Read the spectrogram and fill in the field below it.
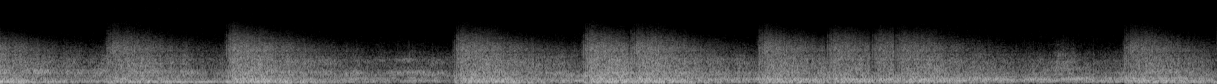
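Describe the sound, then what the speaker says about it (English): Parachute fragmentation bombs go off in a string of heavy blasts, each sharp and booming and then rumbling away, the bursts coming a second or two apart for more than ten seconds. "parafrag, fragmentation bombs dropped by parachute"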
